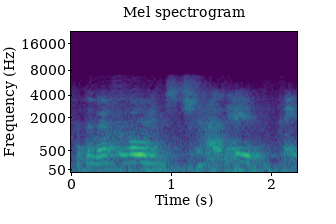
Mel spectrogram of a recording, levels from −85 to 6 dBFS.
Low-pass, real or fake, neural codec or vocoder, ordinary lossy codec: 7.2 kHz; fake; codec, 16 kHz, 0.5 kbps, FunCodec, trained on Chinese and English, 25 frames a second; Opus, 32 kbps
